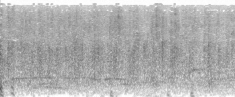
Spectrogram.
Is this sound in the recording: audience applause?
yes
